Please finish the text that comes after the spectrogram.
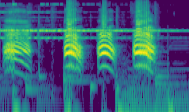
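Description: Several crows caw in a Korean neighbourhood where a woman feeds them, four loud harsh calls spaced about a third of a second apart, close by with no talking.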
